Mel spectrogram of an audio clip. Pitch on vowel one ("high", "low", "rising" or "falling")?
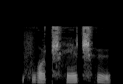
low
